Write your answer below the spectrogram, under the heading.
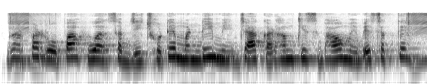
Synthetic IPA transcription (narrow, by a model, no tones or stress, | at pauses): ɡʱɐɾpɐɾːoːpahuasɐb̚d͡ʒit͡ʃʰoːʈemɐ̃ɳɖimẽd͡ʒaːkəɾɦɐmkɪsbʱaːwmẽbeːt͡ʃʰsɐk̚t̪eɦɛ̃ː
